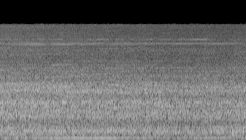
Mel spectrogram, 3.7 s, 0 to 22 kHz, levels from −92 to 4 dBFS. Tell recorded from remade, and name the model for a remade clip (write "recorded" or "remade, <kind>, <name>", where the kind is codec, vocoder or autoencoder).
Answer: recorded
